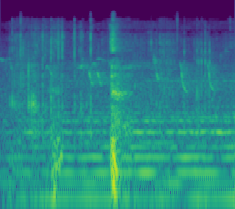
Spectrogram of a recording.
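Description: Background music with held chords that come in about half a second in, and a short sharp sound just past a second in, the loudest moment.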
